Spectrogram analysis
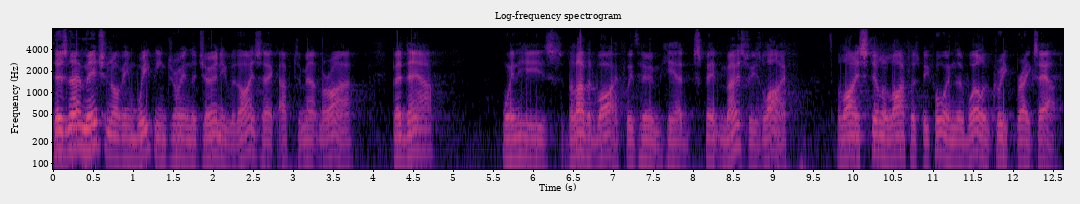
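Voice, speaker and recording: A man preaches a sermon, reading scripture aloud in a measured, reverent way. His voice sits at a middle pitch. It rings out with the long reverb of a big hall. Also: fairly bright tone. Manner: measured, reverent, with fillers and restarts.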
